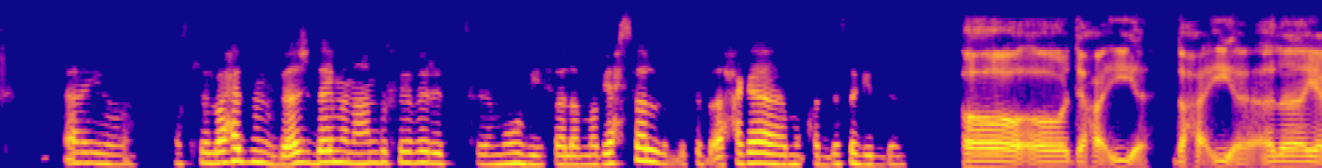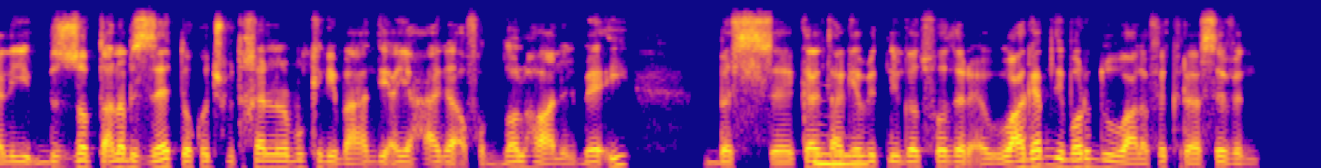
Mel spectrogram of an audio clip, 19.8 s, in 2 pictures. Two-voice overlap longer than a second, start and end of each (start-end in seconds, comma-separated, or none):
none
